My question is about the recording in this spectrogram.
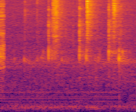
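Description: Pump mist spray bottle of heat-protectant hair mist giving several short spritzes, each a brief hiss.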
